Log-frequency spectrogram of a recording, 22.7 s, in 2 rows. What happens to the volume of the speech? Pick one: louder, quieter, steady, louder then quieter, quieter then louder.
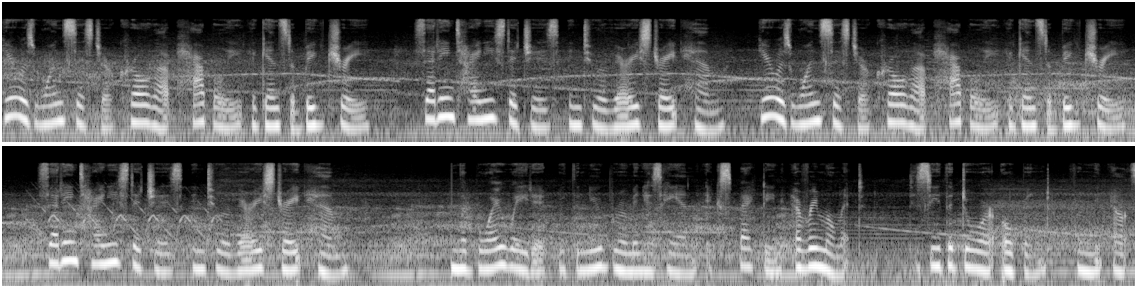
steady.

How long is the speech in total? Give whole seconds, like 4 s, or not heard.
22 s.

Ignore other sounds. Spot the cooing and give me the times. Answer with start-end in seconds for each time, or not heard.
not heard.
